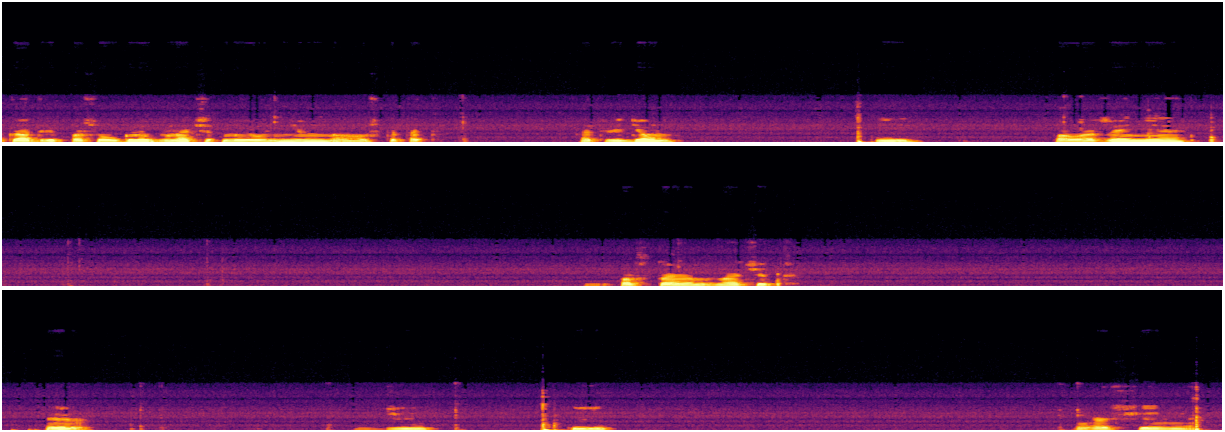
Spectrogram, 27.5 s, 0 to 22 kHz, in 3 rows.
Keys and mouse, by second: 2.0-3.4 drag, 9.7 click, 10.7-14.3 drag, 18.4 r, 19.3 click, 20.7-21.7 drag, 27.2 space.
